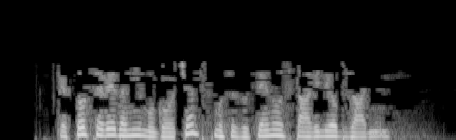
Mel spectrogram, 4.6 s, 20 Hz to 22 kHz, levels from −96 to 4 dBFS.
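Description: Speech runs through MP3 compression damage for the whole clip. Nothing is heard above about 3.5 kHz, so the treble is gone and s sounds lose their hiss. The damage is heavy. Quieter detail flickers in and out between frames, giving a watery, swirling texture. Consonant onsets smear. The likely cause is an MP3 encode starved of bits, which fits a very low bitrate of around 8 kbps. The encoder dropped the top band and zeroed weak components.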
